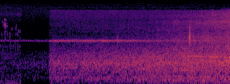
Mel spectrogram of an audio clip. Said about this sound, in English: It's sunset, and Pete's sitting at the table in his cabin when the sound of a car engine makes him turn to face the door. Outside, Rachel gets out of her car.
